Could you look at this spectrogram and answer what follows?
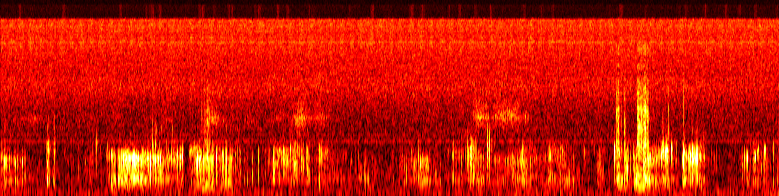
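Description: Long, rolling gurgles and rumbles in waves over low background hiss; ordinary stomach growling from gut movement.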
